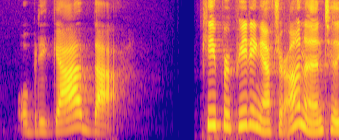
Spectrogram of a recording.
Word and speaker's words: obrigada: is pronouncing this sound think of the quick tapping motion your tongue makes as it strikes the top gum ridge in words like ladder or butter altogether it's obrigado obrigada okay one last time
